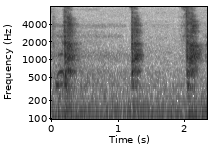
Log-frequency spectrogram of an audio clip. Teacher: unvoiced because you don't have any vibration in the throat.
